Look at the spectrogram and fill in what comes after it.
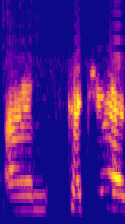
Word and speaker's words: Inkaturah: Firstly, let's start by unpacking the name, Inkaturah. I hope I'm pronouncing it right. – Yeah, very much so. Inkaturah. – Mm-hmm. – So, Inkaturah is my second name, and that's how the brand name came to be.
